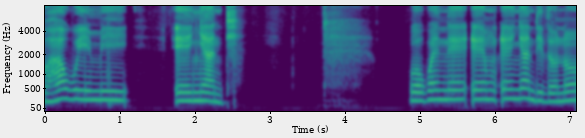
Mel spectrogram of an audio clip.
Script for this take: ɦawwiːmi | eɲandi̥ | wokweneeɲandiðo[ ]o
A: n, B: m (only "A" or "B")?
A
